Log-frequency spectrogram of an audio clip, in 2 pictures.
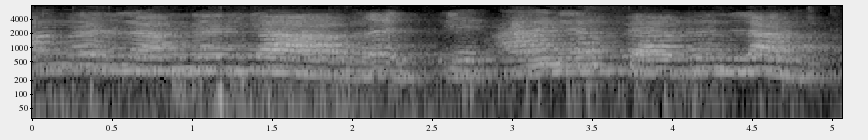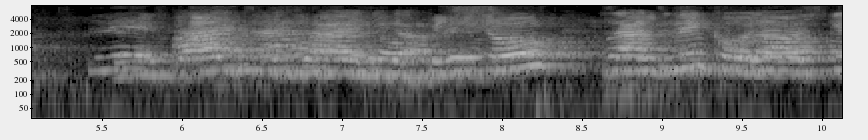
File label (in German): Nikolaus Gedicht; lvr johanniter schule; flurkonzerte 2020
